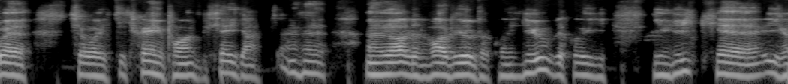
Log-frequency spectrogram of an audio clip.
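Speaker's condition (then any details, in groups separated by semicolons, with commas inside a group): Cerebral palsy; diagnosed about 50 years ago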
